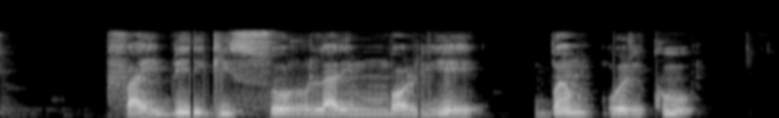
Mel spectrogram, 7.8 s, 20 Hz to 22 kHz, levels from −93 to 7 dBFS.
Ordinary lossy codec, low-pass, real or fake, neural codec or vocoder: AAC, 48 kbps; 7.2 kHz; real; none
